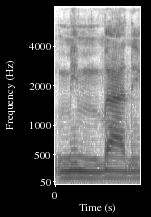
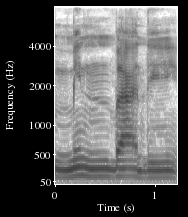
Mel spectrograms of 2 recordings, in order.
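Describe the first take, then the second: First: The n turns into an m sound. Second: The word ends with a clear n sound.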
